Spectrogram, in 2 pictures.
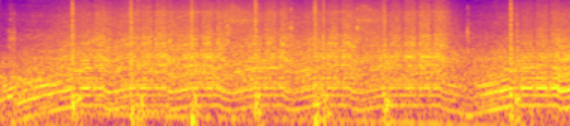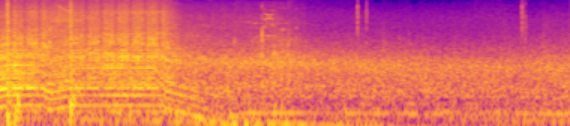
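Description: Grotti Cheetah Classic sports car driving in GTA Online, its engine revving up and down through several gear changes with a steady loud roar, then easing off into a lower idle-like hum near the end.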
